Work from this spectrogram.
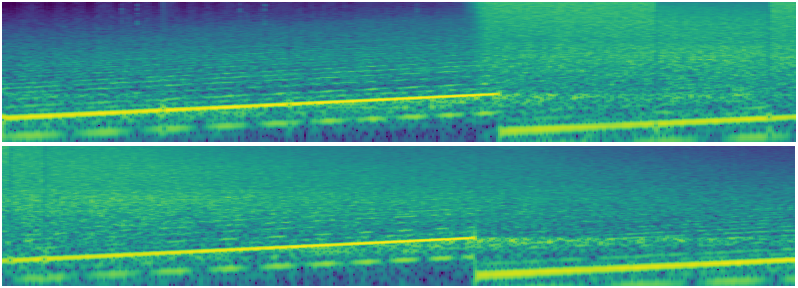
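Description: A Serum synthesizer noise wash with a rising, sliding pitch sweeps upward repeatedly over a pulsing low tone, loud and continuous, like an electronic riser effect.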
